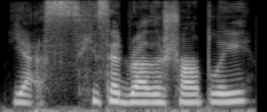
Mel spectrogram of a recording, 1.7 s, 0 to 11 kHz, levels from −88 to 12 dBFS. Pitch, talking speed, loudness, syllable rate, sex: 210 Hz, 180 wpm, -16 LUFS, 4.9 syllables/s, female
